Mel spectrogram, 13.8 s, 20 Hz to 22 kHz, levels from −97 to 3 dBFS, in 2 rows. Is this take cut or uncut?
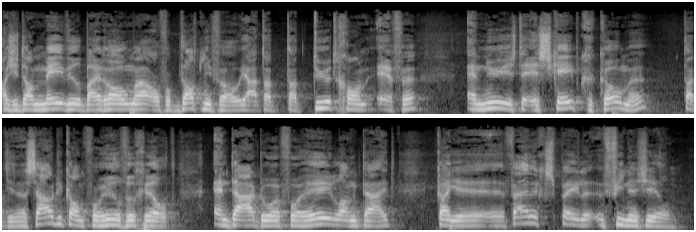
cut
